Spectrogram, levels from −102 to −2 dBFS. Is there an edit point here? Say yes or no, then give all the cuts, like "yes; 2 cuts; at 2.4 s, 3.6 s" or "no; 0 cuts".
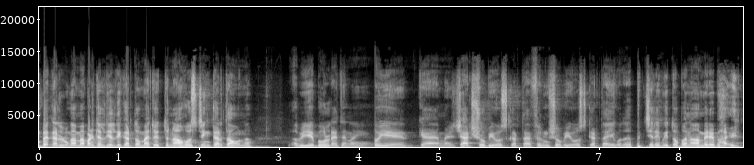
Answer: yes; 1 cut; at 4.2 s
